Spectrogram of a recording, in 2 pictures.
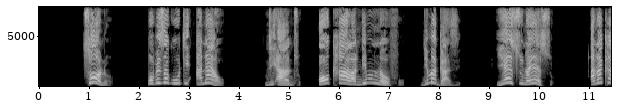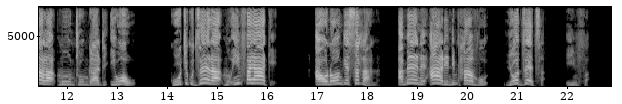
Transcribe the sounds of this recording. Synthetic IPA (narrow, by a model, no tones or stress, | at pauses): t͡sʰɔnɔ̰ | pɔpɛzakutianawɔ̰ | ndiʔantʰu̥ | ɔkʰalandim̩nɔfṵ | ndimaɡa̰ːzi | jɛsunajɛsu | anakʰalamuntʰuŋɡatiʔiwɔːwɔ̰ | kutikud͡zɛɾamuiɱfajakɛ̰ | aɔnɔŋɡɛsata̰ːna̰ː | mɛnɛʔalindimpʰaɱvu | jɔd͡zɛt͡sʰa | iːɱfa̰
